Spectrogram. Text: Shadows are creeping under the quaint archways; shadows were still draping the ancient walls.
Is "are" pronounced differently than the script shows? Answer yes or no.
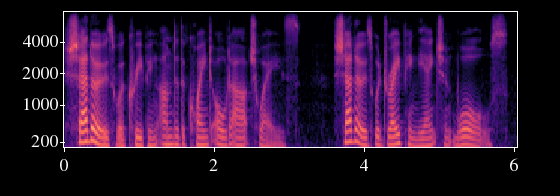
yes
